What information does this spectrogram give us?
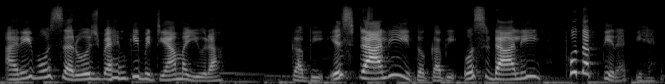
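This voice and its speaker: A woman playing a sharp-tongued, confrontational middle-aged housewife in a story. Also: high voice, big pitch swings, takes it slowly, soft background music, heavily acted. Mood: gleeful.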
